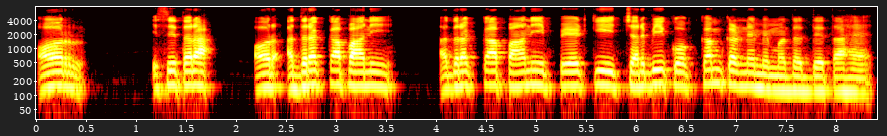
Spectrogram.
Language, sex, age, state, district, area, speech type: Urdu, male, 30-45, Bihar, Araria, rural, spontaneous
